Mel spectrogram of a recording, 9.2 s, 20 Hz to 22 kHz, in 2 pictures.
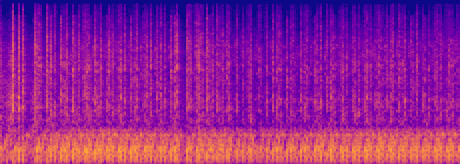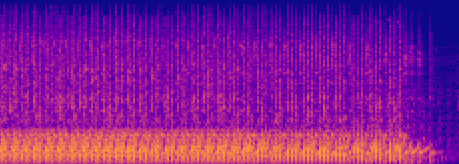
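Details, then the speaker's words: Mazda Miata VVT engine first start after head rebuild with shaved cylinder head for higher compression, in 118-degree heat on a jumper pack: catches and settles into a steady, even idle with clean firing and no knocks or ticks; normal idle. "I mean, the cylinder head alone had over 100 pieces that have got to be put back into it and then put back on the car, and just to feel the success of hearing it idle for 5 seconds."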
